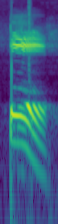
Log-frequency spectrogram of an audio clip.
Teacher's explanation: See air is blocked when we brought two lips together. Air is blocked in the mouth cavity and then immediately when we open the lips air comes out that time closive sound P is produced. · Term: plosive sound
